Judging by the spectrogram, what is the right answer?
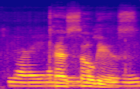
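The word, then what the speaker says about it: Kaecilius: Search results for Cassilius pronunciation pro. Cassilius telling Doctor Strange Marvel #DR Cassilius.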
